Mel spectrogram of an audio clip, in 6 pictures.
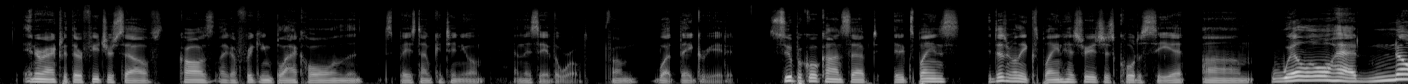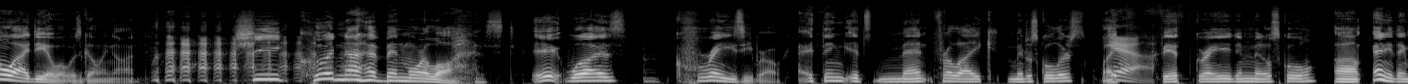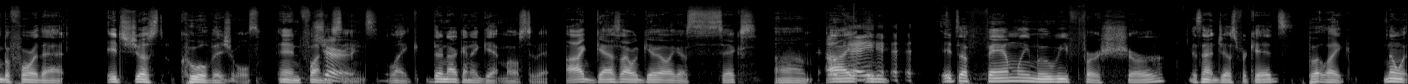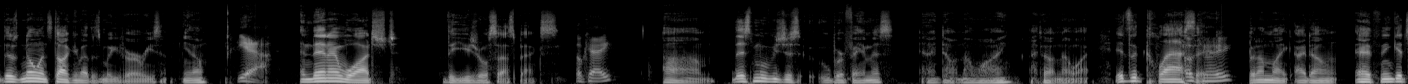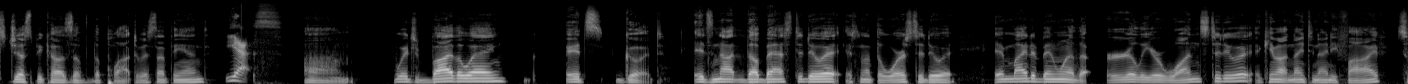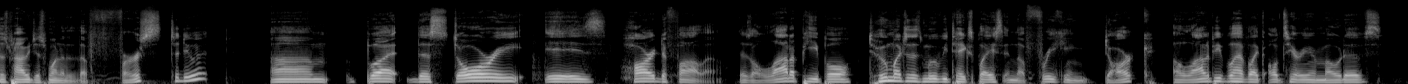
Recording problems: none

